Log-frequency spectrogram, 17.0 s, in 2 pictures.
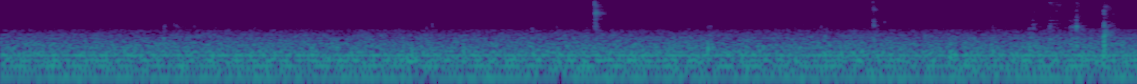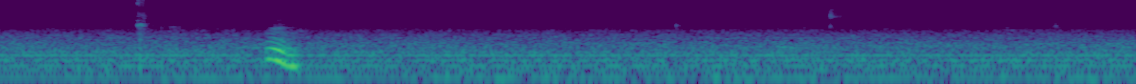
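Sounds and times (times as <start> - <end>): steady low hum: 0.0 - 17.0
wet chewing mouth smacks: 9.4 - 9.9.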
